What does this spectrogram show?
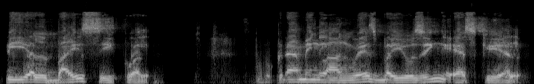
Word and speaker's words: PL/SQL: So that's the ultimate purpose of PL/SQL. Actual pronunciation is PL by SQL.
